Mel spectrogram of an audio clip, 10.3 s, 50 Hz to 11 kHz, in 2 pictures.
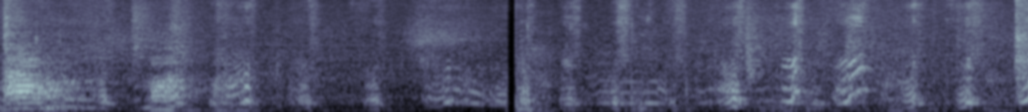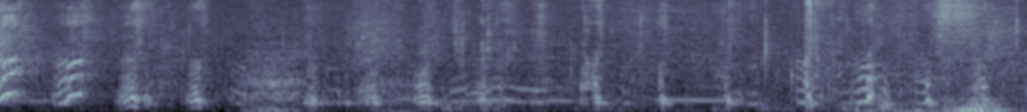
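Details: Golden Retriever puppies aged 11 to 13 days, from the litter of Aiko of Haarby and Lady Dina, giving squeaky, whining calls about three per second, each wavering up and down with a bright, tonal quality.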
